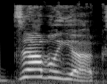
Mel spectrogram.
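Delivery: loud, high groan of disgust; a child's over-the-top grossed-out yell. Acted. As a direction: spit out the yuck, grossed out. Disgust at packed eggs.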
